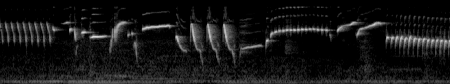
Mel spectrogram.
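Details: Young canaries' training song from a Belgian canary: buzzy trill, steep downward chips, rising whistles, ending in a steady rapid rolling trill; faint low hum underneath.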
